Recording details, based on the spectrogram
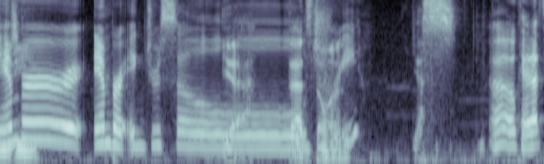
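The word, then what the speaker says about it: Yggdrasil: again the Amber yasel uh I may be pronouncing that wrong it's y g Amber Amber igdrasil tree yes oh okay that sounds very important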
